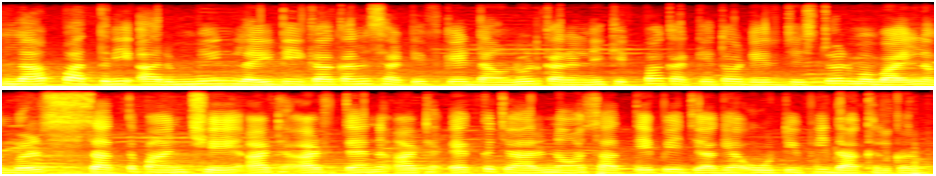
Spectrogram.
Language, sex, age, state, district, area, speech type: Punjabi, female, 18-30, Punjab, Faridkot, rural, read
